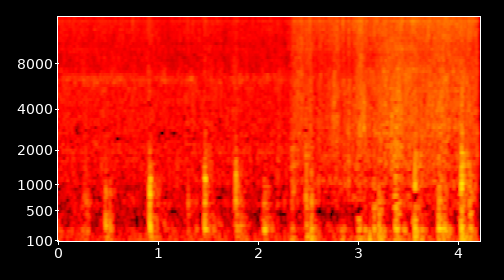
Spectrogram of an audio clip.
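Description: Diced red bell pepper sizzling in hot duck fat with onion and garlic in a stainless steel pot, stirred with a spoon that clicks and scrapes irregularly against the pan. The sizzle grows louder about two seconds in.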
